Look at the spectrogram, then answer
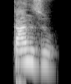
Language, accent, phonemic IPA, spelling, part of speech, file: Swahili, Kenya, /ˈkɑ.ⁿzu/, kanzu, noun, Sw-ke-kanzu.flac
- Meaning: kanzu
